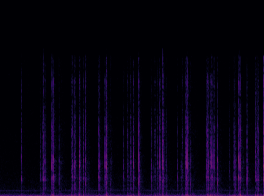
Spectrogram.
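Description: Fingertips tap quickly and unevenly on the sides of a hollow, cylindrical printed metal popcorn tin held in both hands close to the microphone. Each tap gives a short, bright metallic tick with very little ring, over a low rumbling background.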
